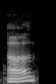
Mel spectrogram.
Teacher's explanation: the preposition of is reduced to another sound so we don't say of we say uh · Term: schwa sound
